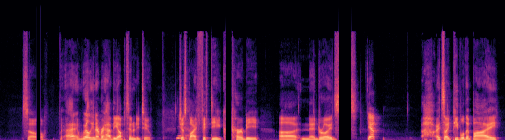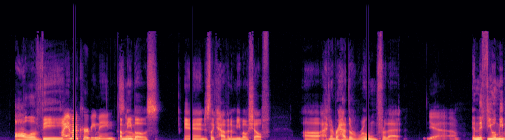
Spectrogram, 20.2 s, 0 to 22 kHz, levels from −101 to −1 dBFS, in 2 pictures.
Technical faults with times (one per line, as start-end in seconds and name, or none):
0.72-0.82 Bluetooth stall
4.51-4.64 Bluetooth stall
6.77-7.03 Bluetooth stall
11.58-11.62 Bluetooth stall
13.90-13.96 Bluetooth stall
17.44-17.48 Bluetooth stall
